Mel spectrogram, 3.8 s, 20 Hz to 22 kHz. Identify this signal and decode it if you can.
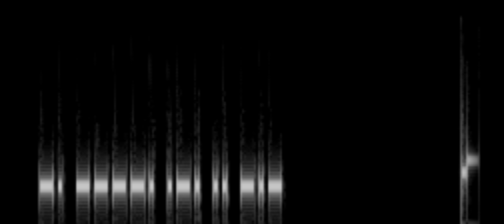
Morse code, heard as a keyed tone, about 34 wpm, 700 Hz. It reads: N9RIK
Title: USA Call Signs - 5 Characters - 4x Character Spacing - 35wpm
